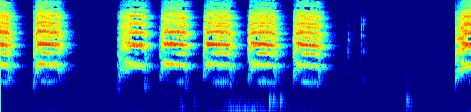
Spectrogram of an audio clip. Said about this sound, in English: That screaming was Mr. Habu, my co-host. Are you going to come join? He's having some dinner right now, so he's just doing what birds do. Scream for no reason at all.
